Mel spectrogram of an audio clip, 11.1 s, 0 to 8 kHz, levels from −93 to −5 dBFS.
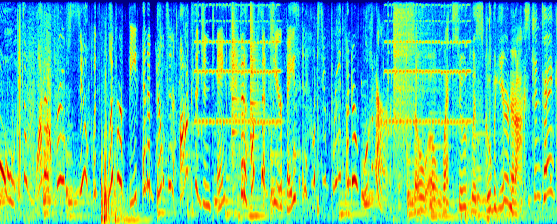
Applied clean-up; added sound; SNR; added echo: none; Bowed string instrument; 10 dB; none.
